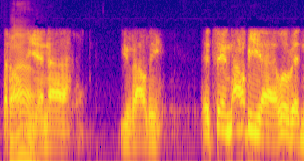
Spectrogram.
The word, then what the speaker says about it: Uvalde: Yeah, Uvalde, yeah.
